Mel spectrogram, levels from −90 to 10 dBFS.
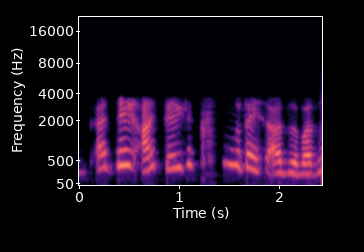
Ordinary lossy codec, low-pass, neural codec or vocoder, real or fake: none; 3.6 kHz; codec, 16 kHz, about 1 kbps, DyCAST, with the encoder's durations; fake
